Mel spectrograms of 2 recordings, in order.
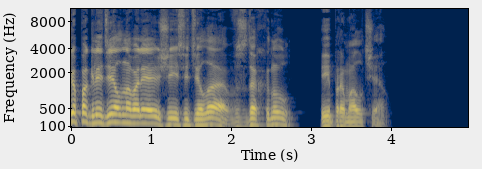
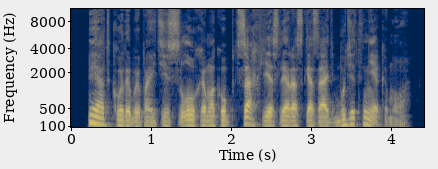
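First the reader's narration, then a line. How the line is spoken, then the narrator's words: Scoffing hmph. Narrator (Russian): хмыкнул Жмей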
